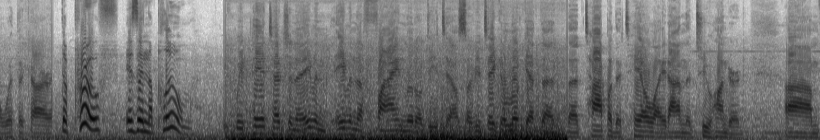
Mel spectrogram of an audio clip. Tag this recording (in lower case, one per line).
speech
